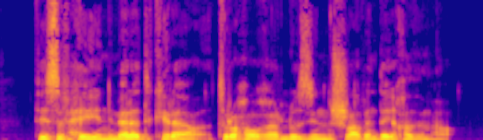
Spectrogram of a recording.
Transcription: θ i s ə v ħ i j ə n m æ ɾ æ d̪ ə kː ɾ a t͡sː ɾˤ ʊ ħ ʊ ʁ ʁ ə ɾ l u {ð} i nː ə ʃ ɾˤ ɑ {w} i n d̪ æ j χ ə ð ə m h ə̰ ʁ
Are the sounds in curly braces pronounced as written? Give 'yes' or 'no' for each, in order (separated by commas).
no, no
